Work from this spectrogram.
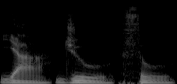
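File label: "yajuthu", concatenated syllables; Affixing experiment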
